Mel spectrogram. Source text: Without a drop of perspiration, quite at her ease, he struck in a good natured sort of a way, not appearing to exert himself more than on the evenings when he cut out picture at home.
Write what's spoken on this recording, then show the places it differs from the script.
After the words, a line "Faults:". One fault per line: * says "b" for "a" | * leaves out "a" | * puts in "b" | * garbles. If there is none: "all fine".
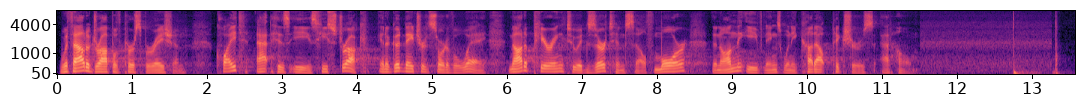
Without a drop of perspiration, quite at his ease, he struck in a good natured sort of a way, not appearing to exert himself more than on the evenings when he cut out pictures at home.
Faults:
* says "his" for "her"
* says "pictures" for "picture"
